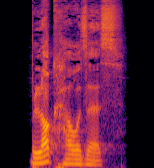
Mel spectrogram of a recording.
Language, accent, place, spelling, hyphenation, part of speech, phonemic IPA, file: German, Germany, Berlin, Blockhauses, Block‧hau‧ses, noun, /ˈblɔkˌhaʊ̯zəs/, De-Blockhauses.ogg
- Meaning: genitive singular of Blockhaus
